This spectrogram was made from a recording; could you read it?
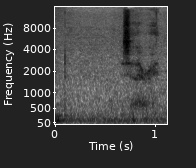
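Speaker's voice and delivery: unvoiced, secretive whisper under the breath.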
